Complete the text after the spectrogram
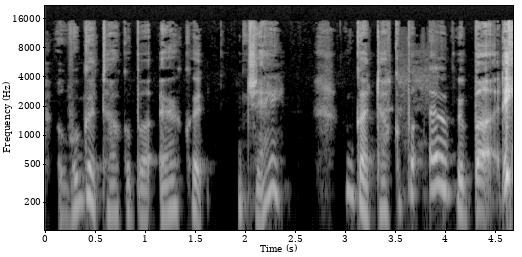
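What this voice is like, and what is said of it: Imitates another person's voice, Yogi Bear-like. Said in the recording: “You sound like Yogi Bear. ... I'm really bad at accent work”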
